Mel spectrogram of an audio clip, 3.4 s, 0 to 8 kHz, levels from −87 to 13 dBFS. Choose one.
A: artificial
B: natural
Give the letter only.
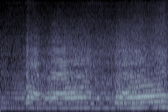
B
